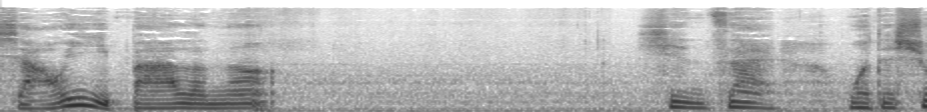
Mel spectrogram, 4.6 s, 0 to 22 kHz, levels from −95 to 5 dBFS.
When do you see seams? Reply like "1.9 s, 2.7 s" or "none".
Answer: 3.0 s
